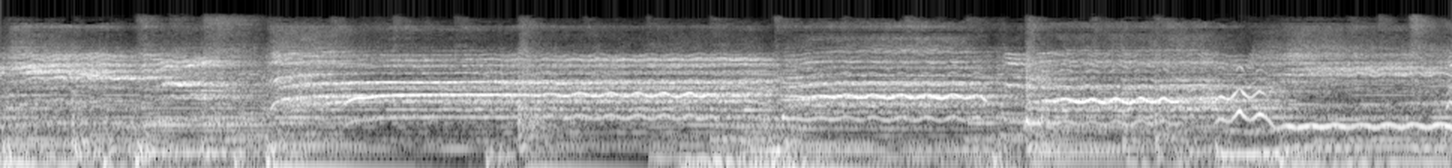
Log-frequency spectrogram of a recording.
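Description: Singing: a high voice holds long notes with vibrato over steady instrumental accompaniment.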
